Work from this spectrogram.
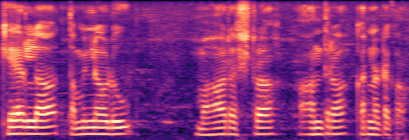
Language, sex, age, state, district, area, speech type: Tamil, male, 18-30, Tamil Nadu, Dharmapuri, rural, spontaneous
